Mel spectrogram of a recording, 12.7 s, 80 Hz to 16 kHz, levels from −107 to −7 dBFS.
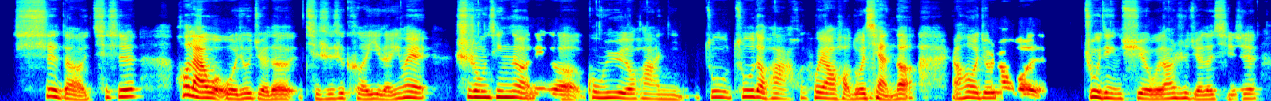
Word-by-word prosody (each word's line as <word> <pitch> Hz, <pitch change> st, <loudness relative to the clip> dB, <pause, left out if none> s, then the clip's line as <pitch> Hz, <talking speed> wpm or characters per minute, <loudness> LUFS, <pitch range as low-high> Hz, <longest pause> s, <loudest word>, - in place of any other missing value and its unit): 是 260 Hz, -3 st, -1 dB
的。 160 Hz, -9 st, -1 dB
其 200 Hz, -, -9 dB
实， 245 Hz, +4 st, +3 dB, 0.4 s
后 310 Hz, 0 st, +2 dB
来 230 Hz, -7 st, +8 dB
我 200 Hz, -, +4 dB
我 165 Hz, -1 st, +2 dB
就 175 Hz, +3 st, 0 dB
觉 170 Hz, -5 st, -1 dB
得 80 Hz, 0 st, +1 dB
其 170 Hz, -, -9 dB
实 165 Hz, +1 st, -6 dB
是 185 Hz, -, -2 dB
可 170 Hz, -4 st, -5 dB
以 165 Hz, +1 st, -1 dB
的， 145 Hz, -2 st, -2 dB
因 175 Hz, -, -3 dB
为 200 Hz, -3 st, +1 dB, 0.2 s
市 -, -, -3 dB
中 220 Hz, -1 st, +6 dB
心 220 Hz, +1 st, +4 dB
的 210 Hz, -3 st, +2 dB
那 -, -, -4 dB
个 -, -, 0 dB
公 210 Hz, -3 st, -1 dB
寓 205 Hz, -1 st, +2 dB
的 175 Hz, -2 st, +2 dB
话， 170 Hz, -1 st, -8 dB
你 155 Hz, +2 st, -9 dB, 0.2 s
租 220 Hz, -1 st, -2 dB
租 240 Hz, +3 st, 0 dB
的 215 Hz, -5 st, +3 dB
话 180 Hz, -2 st, -5 dB
会 195 Hz, -, -14 dB
会 200 Hz, +2 st, -1 dB
要 175 Hz, -2 st, +2 dB
好 165 Hz, -, -4 dB
多 170 Hz, +3 st, 0 dB
钱 175 Hz, -7 st, 0 dB
的。 170 Hz, +4 st, +1 dB, 0.3 s
然 180 Hz, -1 st, -3 dB
后 205 Hz, -1 st, +1 dB
就 195 Hz, 0 st, +1 dB
让 195 Hz, -, +2 dB
我 190 Hz, -, +1 dB, 0.5 s
住 230 Hz, -1 st, +4 dB
进 190 Hz, -3 st, 0 dB
去， 175 Hz, +1 st, -1 dB
我 160 Hz, 0 st, +2 dB
当 180 Hz, +3 st, 0 dB
时 190 Hz, -, -1 dB
觉 155 Hz, -4 st, -3 dB
得 155 Hz, +1 st, -1 dB
其 155 Hz, 0 st, -11 dB
实 170 Hz, +1 st, -6 dB
185 Hz, 265 characters per minute, -20 LUFS, 170-210 Hz, 0.5 s, 来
